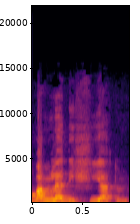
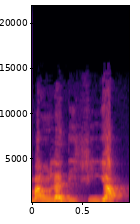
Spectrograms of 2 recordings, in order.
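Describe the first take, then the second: First: The word ends with a full 'tun' ending. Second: The word ends with a short 'ah' sound. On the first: The word continues into the rest of the sentence. "তামার বুতা বাংলাদেশি ইয়াতুন" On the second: The speaker stops at the end of the word. "আমরা তখন বলতাম বাংলাদেশি ইয়া। থামতে"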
